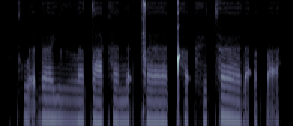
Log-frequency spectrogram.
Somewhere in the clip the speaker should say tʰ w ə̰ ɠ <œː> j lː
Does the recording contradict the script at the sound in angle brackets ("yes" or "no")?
no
